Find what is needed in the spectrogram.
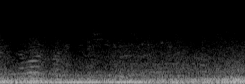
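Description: Steady low rumble of city traffic, with brief faint voices in the first half-second.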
